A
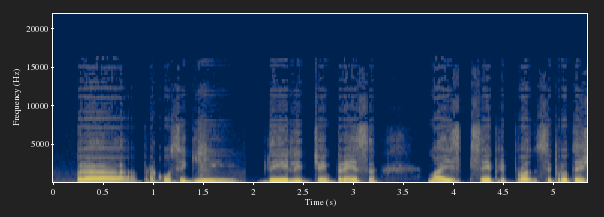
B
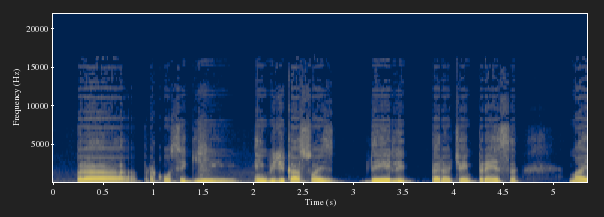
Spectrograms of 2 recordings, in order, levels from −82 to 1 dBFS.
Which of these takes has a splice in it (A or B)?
A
